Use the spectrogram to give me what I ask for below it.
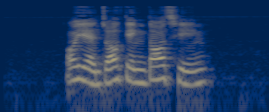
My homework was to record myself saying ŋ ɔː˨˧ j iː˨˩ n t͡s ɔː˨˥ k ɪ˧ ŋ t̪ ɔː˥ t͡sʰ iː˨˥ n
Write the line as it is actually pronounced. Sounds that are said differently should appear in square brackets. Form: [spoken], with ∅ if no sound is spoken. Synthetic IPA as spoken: ŋ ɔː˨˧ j [ɛː˨˩] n t͡s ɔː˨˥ k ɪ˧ ŋ t̪ ɔː˥ t͡sʰ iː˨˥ n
